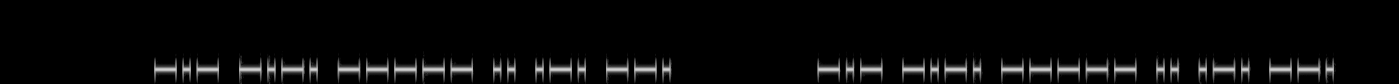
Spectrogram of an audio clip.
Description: Morse code, heard as a keyed tone, about 17 wpm, 700 Hz. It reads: KC0IRG KC0IRG
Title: USA Call Signs - 6 Characters - Repeated 2x - 17wpm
